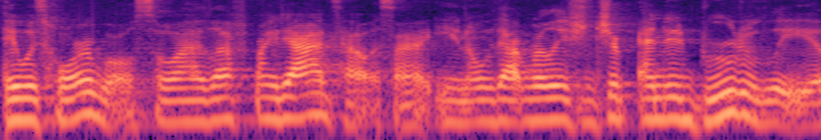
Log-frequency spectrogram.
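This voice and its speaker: A woman talks at a very fast pace in a fairly low pitch. Noticeable background noise runs under her voice. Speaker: recovering addict sharing her story. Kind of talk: testimony.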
